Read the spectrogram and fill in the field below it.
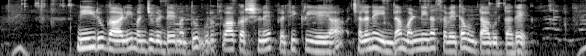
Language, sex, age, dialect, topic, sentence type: Kannada, female, 18-24, Mysore Kannada, agriculture, statement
